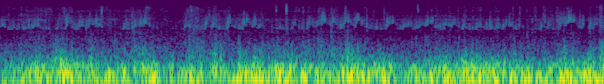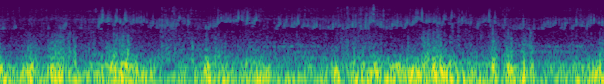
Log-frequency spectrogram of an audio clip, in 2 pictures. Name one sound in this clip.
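Bike tyres crunch and rattle over a rough gravel track.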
